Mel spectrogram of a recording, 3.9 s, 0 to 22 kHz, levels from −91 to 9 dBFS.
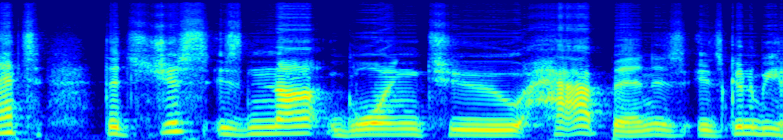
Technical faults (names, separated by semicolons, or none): crude rate conversion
